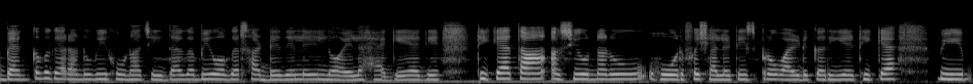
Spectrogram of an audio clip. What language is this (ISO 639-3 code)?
pan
